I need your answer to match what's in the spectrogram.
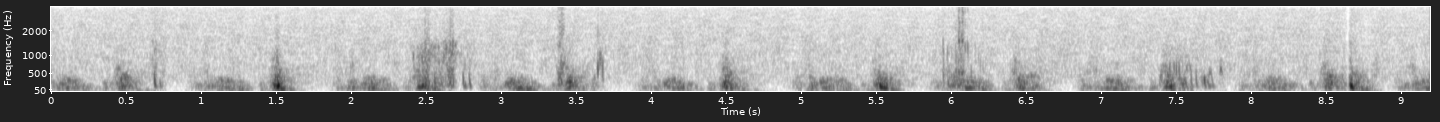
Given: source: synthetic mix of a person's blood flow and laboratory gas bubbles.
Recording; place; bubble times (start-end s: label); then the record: Doppler ultrasound of blood flow; precordium
0.67-0.77 s: bubbles
2.39-2.81 s: bubbles
3.37-3.44 s: bubbles
3.60-3.71 s: bubbles
5.94-6.25 s: bubbles
7.36-7.83 s: bubbles
From the record:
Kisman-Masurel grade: 121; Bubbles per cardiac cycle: 1 to 2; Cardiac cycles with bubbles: 10 to 50%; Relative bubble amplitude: barely perceptible (0.100 to 0.250); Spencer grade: 2 (many but less than half of the cardiac periods contain bubble signals, singularly or in groups); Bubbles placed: anywhere in the cardiac cycle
